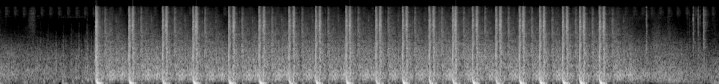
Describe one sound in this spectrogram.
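A rifle fires a rapid series of loud shots.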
